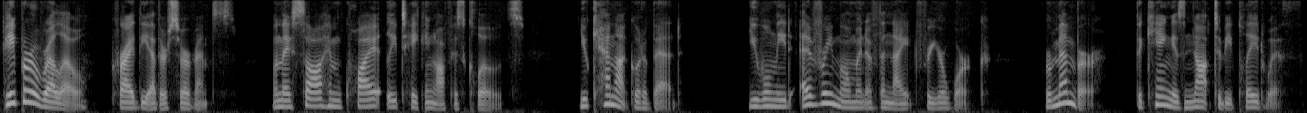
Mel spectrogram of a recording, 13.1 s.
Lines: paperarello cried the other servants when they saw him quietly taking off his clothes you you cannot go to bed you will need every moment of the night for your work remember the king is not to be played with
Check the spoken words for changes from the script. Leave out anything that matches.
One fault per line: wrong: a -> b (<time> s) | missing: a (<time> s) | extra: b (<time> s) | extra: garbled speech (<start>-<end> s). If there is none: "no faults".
missing: you (5.9 s)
